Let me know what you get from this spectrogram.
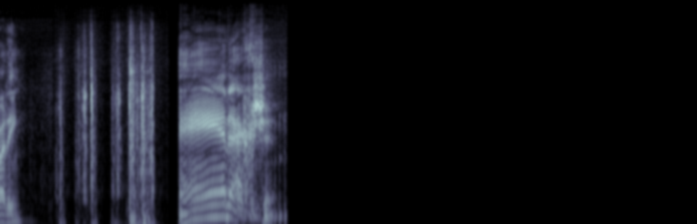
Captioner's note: typing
